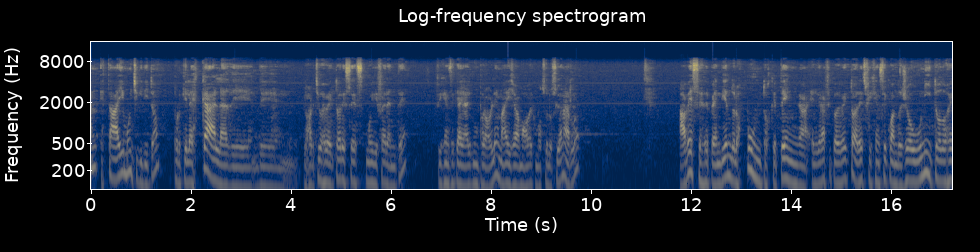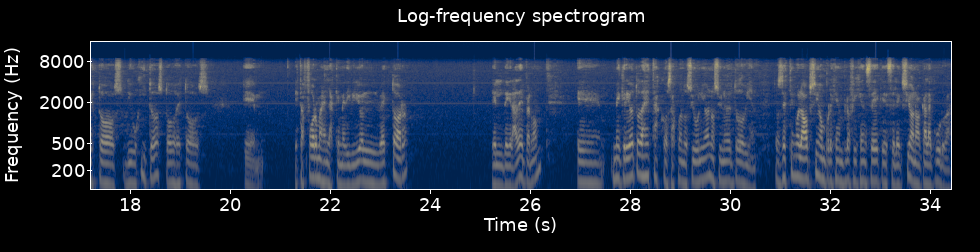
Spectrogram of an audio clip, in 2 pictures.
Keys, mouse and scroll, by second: 1.5-3.8 middle drag, 3.8-4.5 scroll up 7, 4.5-5.1 middle drag, 5.1-5.9 scroll up 8, 5.9-8.7 middle drag, 8.7-10.3 scroll down 10, 10.3 scroll up 2, 10.5-10.9 scroll down 2, 10.9-12.6 scroll up 13, 13.6 Tab, 14.9 middle click, 15.3-15.7 scroll up 4, 15.7-19.3 shift+middle drag, 30.1 click, 31.3 l, 33.1 click.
